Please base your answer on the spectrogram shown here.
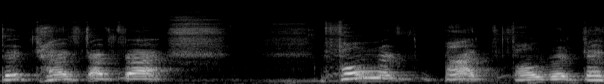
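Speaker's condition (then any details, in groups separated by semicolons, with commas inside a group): Brain injury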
